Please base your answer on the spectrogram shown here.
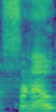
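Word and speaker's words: Fresnel: a foreign al effect a fernell effect I although it spelled like Fresno so if I just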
